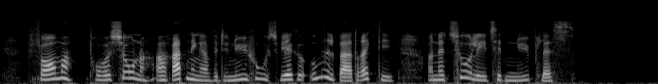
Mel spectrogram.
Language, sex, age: Danish, female, 22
